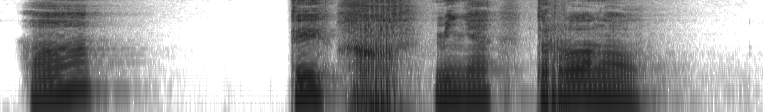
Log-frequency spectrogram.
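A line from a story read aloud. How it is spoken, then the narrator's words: Deafening roar. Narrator (Russian): Бонагиос оглушительно зарычал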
